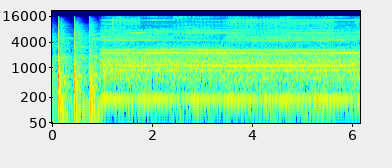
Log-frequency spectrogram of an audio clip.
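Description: A sanding machine hums steadily.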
